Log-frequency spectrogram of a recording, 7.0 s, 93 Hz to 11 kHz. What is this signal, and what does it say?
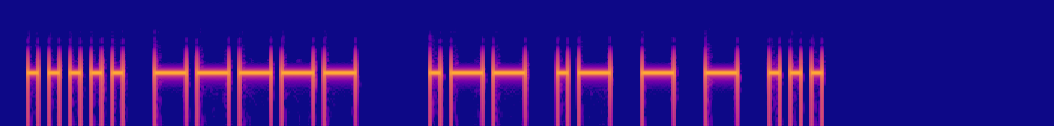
Morse code, heard as a keyed tone, about 17 wpm, 700 Hz. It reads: 50 WATTS
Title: Common QSO Phrases 17wpm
